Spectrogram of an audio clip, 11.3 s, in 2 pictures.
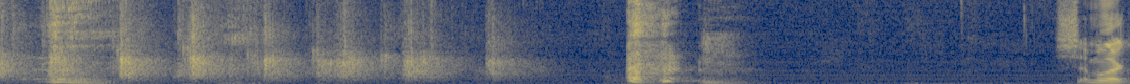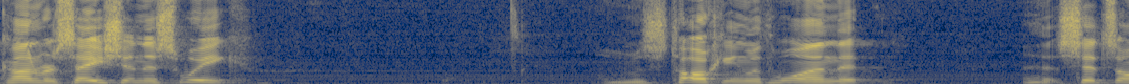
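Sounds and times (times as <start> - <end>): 
audience hand clapping: 0.0 - 2.8
speech: 5.4 - 7.0, 8.8 - 10.1, 10.8 - 11.2.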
